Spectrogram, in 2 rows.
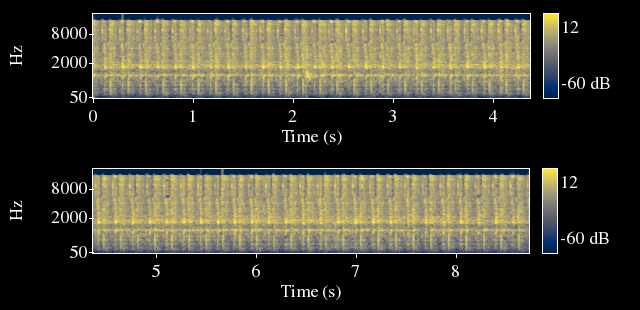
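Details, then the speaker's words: Retro VE-01 crossbeam flame licker vacuum engine: light, even puffing ticks about three a second with a faint hiss. Runs weakly because the low wick lets the flame blow out; wick to be pulled out. "so I might pull this week out a little bit make more of a flame see if it'll stop blowing itself out"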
